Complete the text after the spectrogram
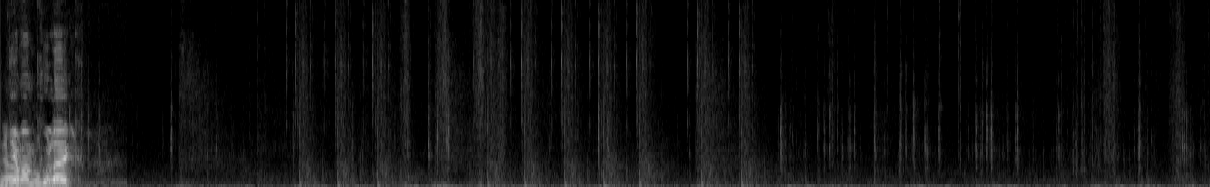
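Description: Footsteps tread steadily over grass and dirt.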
